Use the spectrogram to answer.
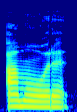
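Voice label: "amore", Sardinian, female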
